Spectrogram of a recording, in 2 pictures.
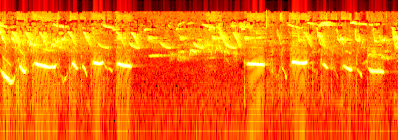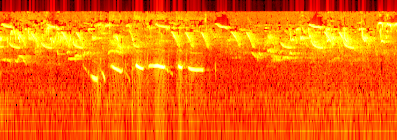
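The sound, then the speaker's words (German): Common blackbird song: fluting whistled phrases come in several bursts with short pauses, over a dense layer of higher chirping from other birds. “hören jetzt vor allem das wunderbare Flöten der Amsel”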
